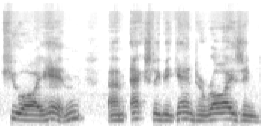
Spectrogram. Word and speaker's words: Qin: But the pronunciation of that in Chinese is Qin.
